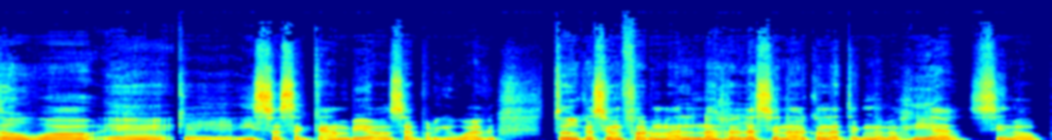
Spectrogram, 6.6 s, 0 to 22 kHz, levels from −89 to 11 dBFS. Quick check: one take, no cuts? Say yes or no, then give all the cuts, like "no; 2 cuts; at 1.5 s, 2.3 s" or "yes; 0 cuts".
no; 1 cut; at 1.1 s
